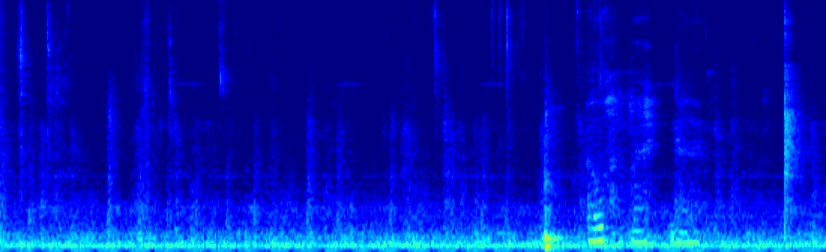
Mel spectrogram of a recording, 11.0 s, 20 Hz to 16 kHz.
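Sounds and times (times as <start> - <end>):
chewing and lip-smacking: 0.0 - 3.7
steady low hum: 0.0 - 11.0.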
